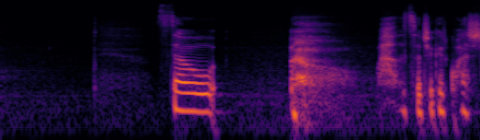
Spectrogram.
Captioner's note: sighs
